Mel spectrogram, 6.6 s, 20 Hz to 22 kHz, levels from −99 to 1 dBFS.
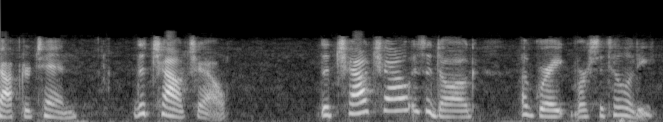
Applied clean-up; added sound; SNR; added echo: none; none; none; none.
